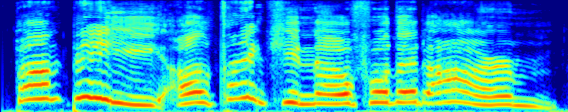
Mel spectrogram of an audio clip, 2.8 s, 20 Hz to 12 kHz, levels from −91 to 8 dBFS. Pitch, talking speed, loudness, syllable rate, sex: 310 Hz, 170 wpm, -15 LUFS, 8.9 syllables/s, male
